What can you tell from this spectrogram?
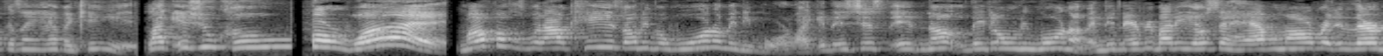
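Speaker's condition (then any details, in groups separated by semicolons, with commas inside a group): No condition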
